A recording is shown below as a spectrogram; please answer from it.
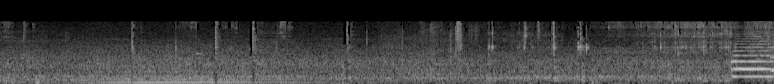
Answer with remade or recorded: recorded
